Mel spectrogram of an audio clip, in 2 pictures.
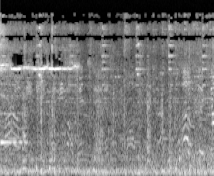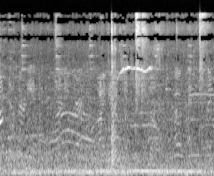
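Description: Miniature amusement-park train running with a steady low rumble. A thin, high, steady squeal, typical of wheels on a curve, comes briefly near the start and again near the end, over the chatter of people nearby.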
